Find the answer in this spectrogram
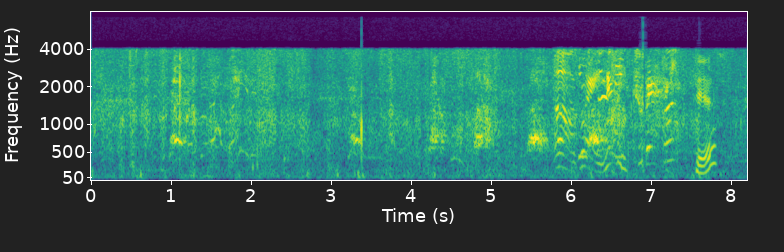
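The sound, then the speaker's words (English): A dog barks and yips in quick, excited bursts, growing busier toward the end, with muffled voices mixed in on a dull, lo-fi recording. “Come on, dog, come on.”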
